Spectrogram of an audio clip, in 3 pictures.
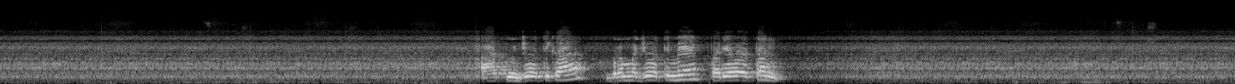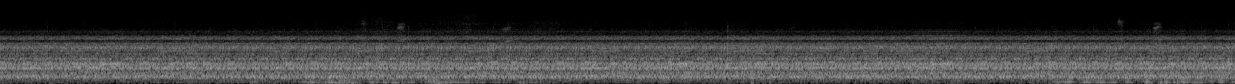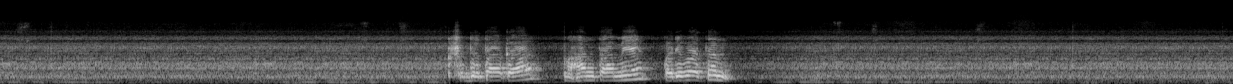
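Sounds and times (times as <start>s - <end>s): steady motor-like hum: 0.0s - 37.0s
man speaking: 10.5s - 11.5s, 22.8s - 25.9s, 27.4s - 35.0s.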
